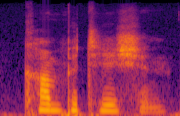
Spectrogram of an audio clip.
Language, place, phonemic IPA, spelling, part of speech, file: English, California, /ˌkɑm.pəˈtɪʃ.ən/, competition, noun, En-us-competition.ogg
- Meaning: 1. The action of competing 2. A contest for a prize or award 3. The competitors in such a contest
